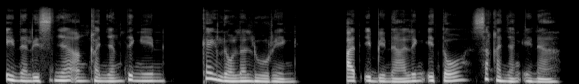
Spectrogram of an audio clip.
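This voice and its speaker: A woman's voice: low-pitched, moderate pace, mellow, dry recording, studio quality. A woman narrating an audiobook in a dramatic, scripted storytelling style.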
